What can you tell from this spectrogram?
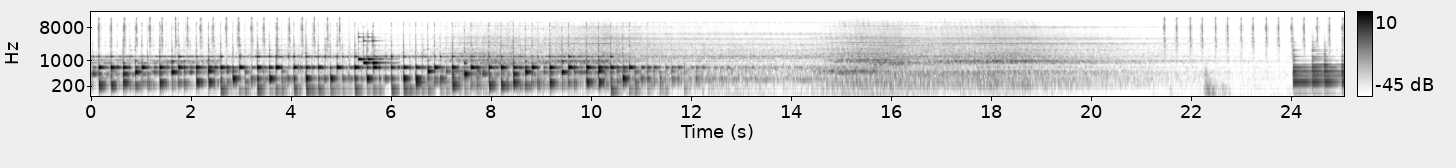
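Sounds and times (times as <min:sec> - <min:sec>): clock ticking: 0:00.0 - 0:05.2, 0:21.3 - 0:25.0
soft background music: 0:00.0 - 0:25.0.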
